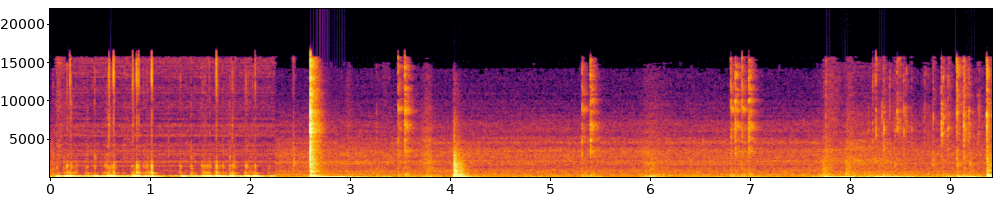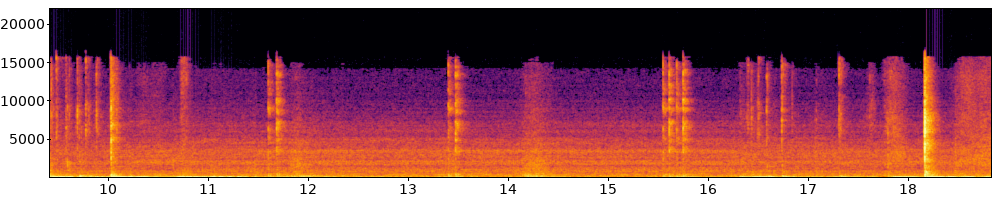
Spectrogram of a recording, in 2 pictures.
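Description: Faint computer keyboard typing and mouse clicks, irregular and sparse, with a few sharper clicks in the first few seconds.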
